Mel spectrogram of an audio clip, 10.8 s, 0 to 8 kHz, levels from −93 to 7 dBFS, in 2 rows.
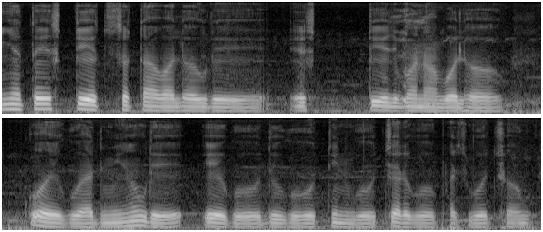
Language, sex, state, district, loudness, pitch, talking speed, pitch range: Bajjika, male, Bihar, Vaishali, -24 LUFS, 100 Hz, 110 wpm, 95-105 Hz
